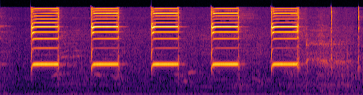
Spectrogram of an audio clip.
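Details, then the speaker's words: Trailer wiring redone and tested with indicators on: five even flasher clicks at a steady rate of about eighty per minute; the indicator relays cycle normally and the wiring works properly. "I'll go test the brakes well you let me know what you hear an indicator you can hear the relays clicking"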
